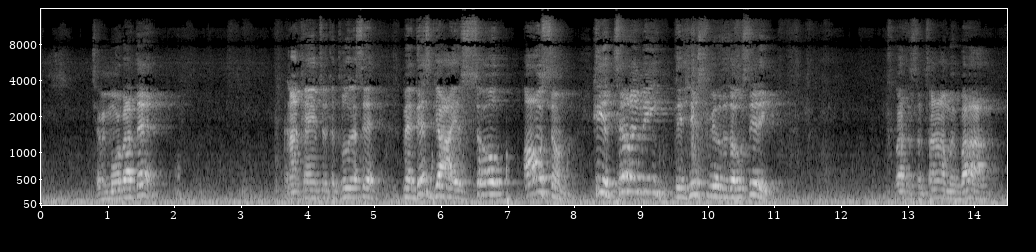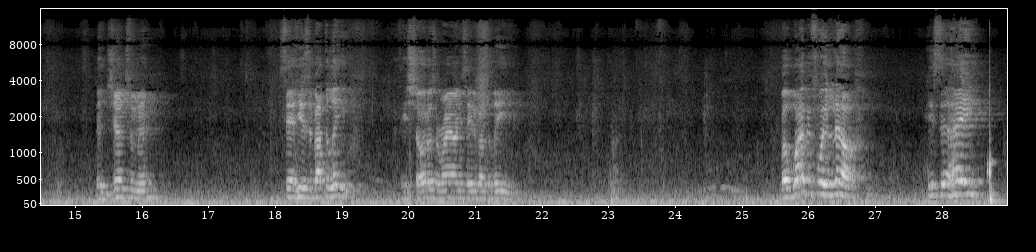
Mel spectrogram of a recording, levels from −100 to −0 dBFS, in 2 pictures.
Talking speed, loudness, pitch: 125 wpm, -27 LUFS, 90 Hz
